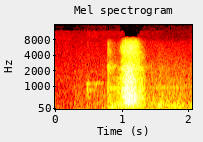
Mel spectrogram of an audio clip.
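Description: A person sneezes once, a short sharp burst about a second in.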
